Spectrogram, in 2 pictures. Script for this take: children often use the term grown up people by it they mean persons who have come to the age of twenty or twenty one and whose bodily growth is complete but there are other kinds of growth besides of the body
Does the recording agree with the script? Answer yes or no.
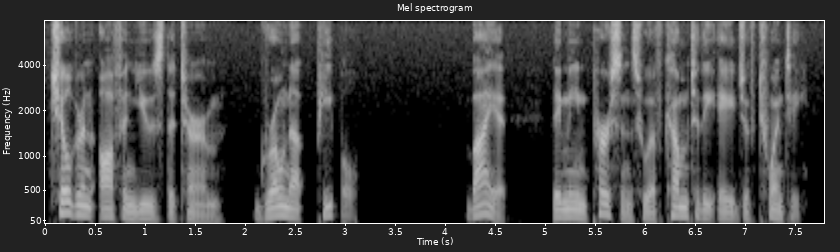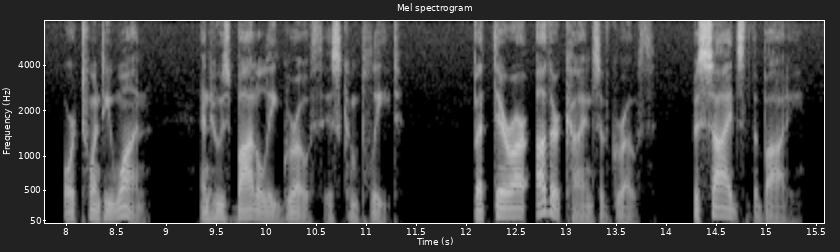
yes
